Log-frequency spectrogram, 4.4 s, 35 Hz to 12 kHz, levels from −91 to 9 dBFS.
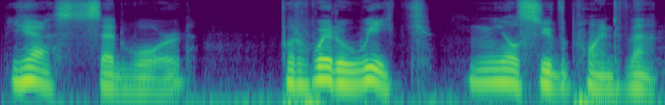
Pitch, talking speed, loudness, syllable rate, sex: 110 Hz, 150 wpm, -19 LUFS, 3.4 syllables/s, male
